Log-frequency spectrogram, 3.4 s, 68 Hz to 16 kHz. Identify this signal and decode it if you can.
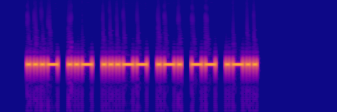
Morse code, heard as a keyed tone, about 36 wpm, 700 Hz. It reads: VU3RML
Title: DXCC-100 Call Signs - 6 Characters - 35wpm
